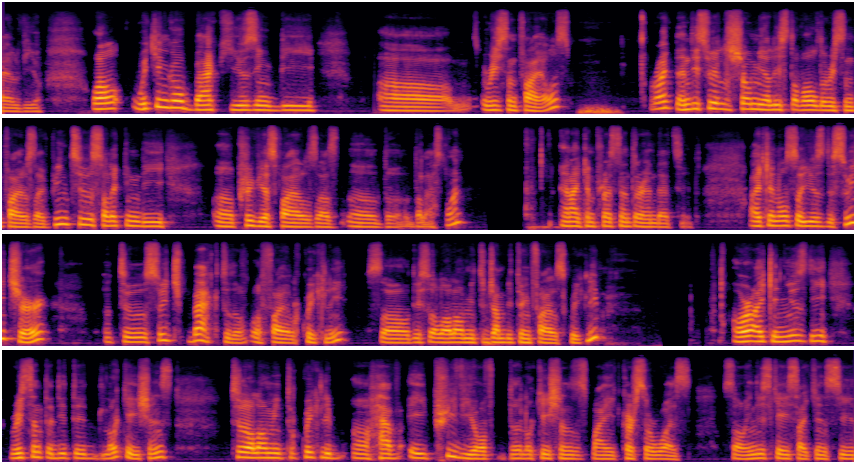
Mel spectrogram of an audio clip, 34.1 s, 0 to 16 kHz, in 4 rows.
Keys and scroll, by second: 4.5 ctrl+e, 18.0 ctrl+Tab.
